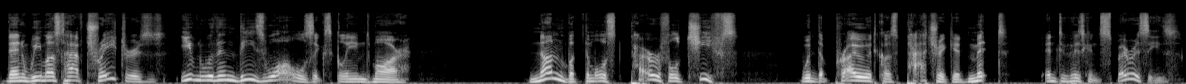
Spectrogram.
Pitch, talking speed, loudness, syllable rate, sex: 155 Hz, 125 wpm, -16 LUFS, 4.2 syllables/s, male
